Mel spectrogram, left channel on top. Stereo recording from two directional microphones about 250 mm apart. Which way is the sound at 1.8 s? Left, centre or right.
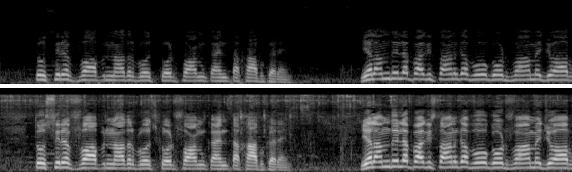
Centre.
